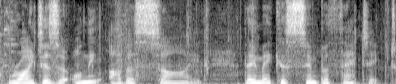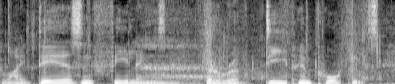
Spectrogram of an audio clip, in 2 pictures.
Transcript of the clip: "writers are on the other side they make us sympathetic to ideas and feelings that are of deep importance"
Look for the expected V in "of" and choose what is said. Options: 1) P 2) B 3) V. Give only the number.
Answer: 3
